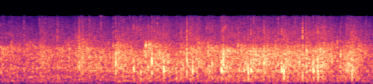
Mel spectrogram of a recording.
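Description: Audience applause at a Canadian Conservative Party rally as leader Andrew Scheer is introduced, a steady, dense wash of clapping from a large crowd that swells slightly partway through and holds without talk.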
